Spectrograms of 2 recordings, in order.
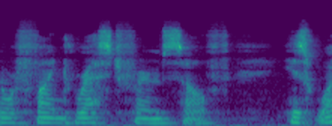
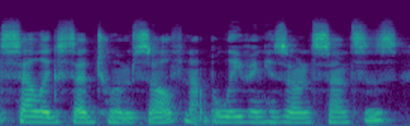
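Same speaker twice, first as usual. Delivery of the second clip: ordinary delivery, nothing marked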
